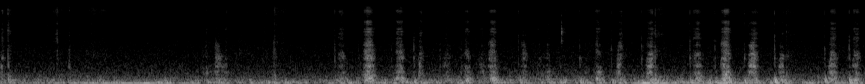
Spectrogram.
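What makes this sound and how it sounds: A metal fountain pen nib scratches across the white paper page of a spiral notebook while writing lines of Japanese text. The soft, low rumbling scratch is broken by short bright ticks and flicks as the strokes are formed, growing slightly more pronounced toward the end.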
